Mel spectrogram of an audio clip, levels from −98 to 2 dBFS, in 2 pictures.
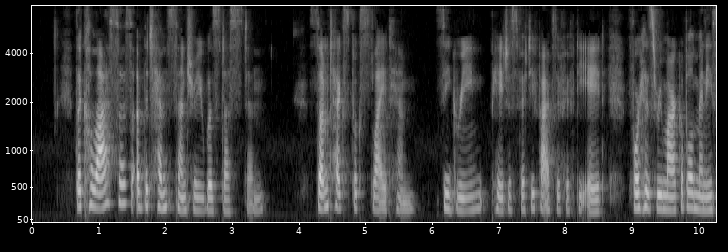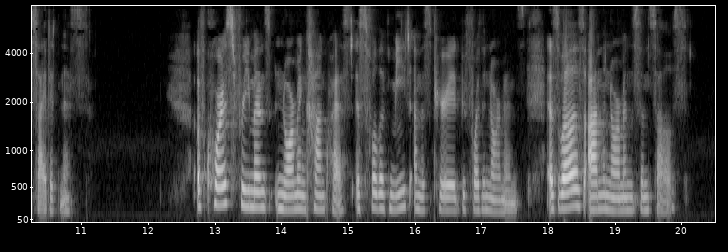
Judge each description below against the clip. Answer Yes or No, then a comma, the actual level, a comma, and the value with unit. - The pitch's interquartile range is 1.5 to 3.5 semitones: Yes, average, 2.8 semitones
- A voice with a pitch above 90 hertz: Yes, high, 190 Hz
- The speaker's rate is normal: No, slow, 130 wpm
